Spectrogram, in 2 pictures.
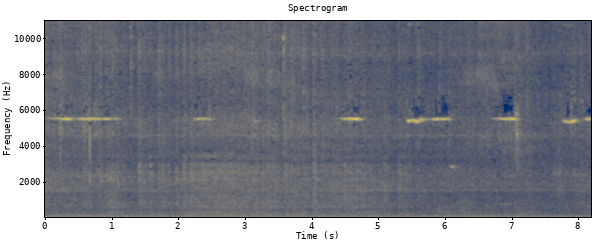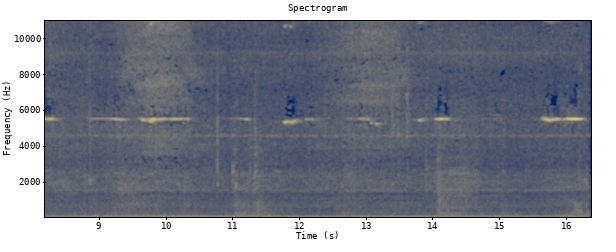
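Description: Autorack freight cars rolling slowly past over the rails, with a steady low rumble and short, high-pitched wheel squeals that come and go every second or so.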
